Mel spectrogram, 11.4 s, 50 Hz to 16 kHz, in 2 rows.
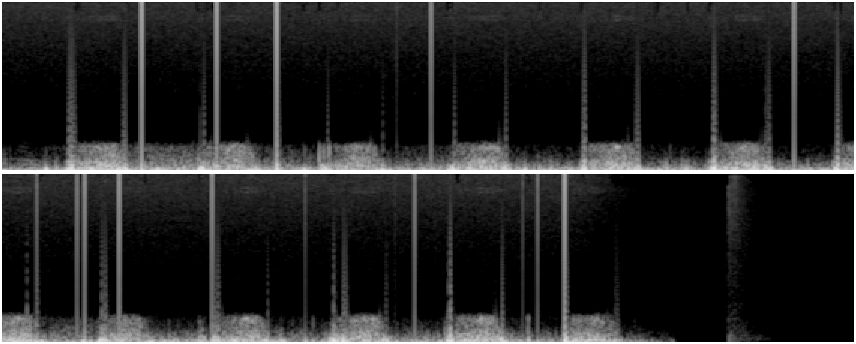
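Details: Mitral stenosis heard at the apex with the stethoscope bell, patient turned to the left lateral position: heart sounds about 71/min with a low-pitched rumbling mid-diastolic murmur; presystolic accentuation is described if listened long enough.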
